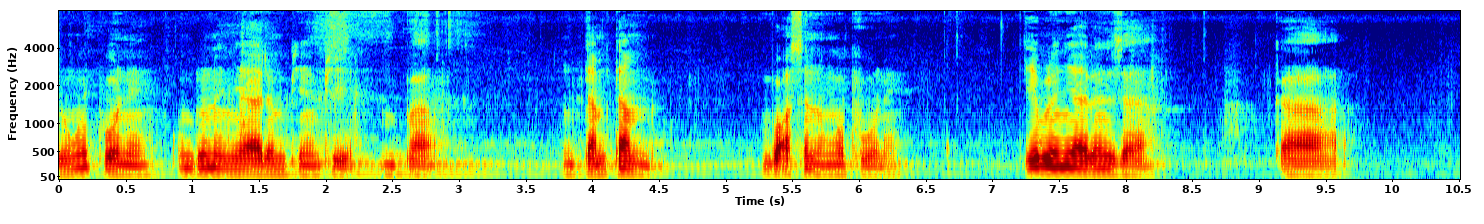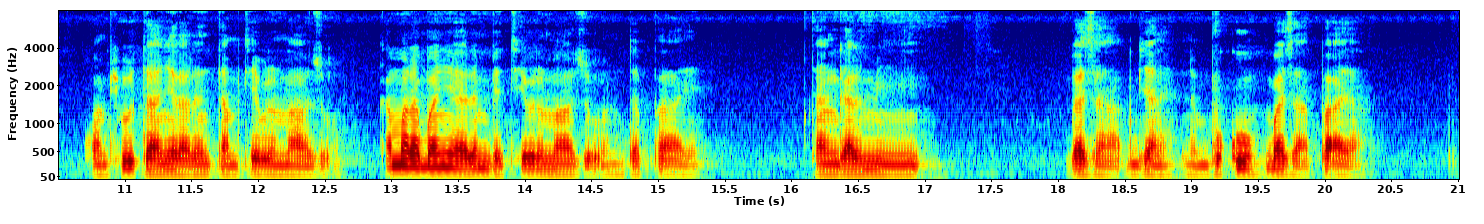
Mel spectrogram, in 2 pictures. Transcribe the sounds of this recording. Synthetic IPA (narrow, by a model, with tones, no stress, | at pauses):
du˨ŋɔ˦puː˨nɨ˨kʊ˦n˦dʊ˦nːɨ˦ɲɛ˦ja˨dɨ˦m˦pi˨ɛ˨m˨pi˨˦ḛ˨m̩˦pa̰˨ | n̩˦ta˨mta˦m˦ | bɔ˨ʔʊ˦sɨ˦nɨ˨ŋɔ˦pʰuː˨nɨ̰˨ | teː˦bɨ˦lɨ˦ɲɛ˦ja˨dɨ˦n̩˦za˨ | ka˨ | ko˨m˨pi˦u˦ta˦ɲɛ˦la˨dɨ˦n̩˦ta˨mteː˦bɨ˦lɨ˦maː˦zʊ˨ʔʊ̰˨ | ka˦ma˦ɾa˨ɡ͡ba˦ɲɛ˦la˨dɨ˦m˦bɛ˨tʰe˦bɨ˦lɨ˦maː˦zʊ̰˨ʔʊ̰˨n̩˦ta˦pa˦ʔ | ta˨ŋɡa˦lmiː˦ | ɡ͡ba˦zaː˨bɛ˦nɨ˨nɨ˨bʊ˦ku˦ɡ͡ba˦zaː˨pa˦ʔja̰˨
